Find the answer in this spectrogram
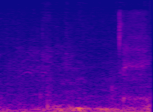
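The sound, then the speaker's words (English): A short horse whinny rises over a low rumble, followed by a quick burst of hoof clatter near the end, all brief and moderately loud. “You load up your gear, hop on your phantom horse, and make it into town.”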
